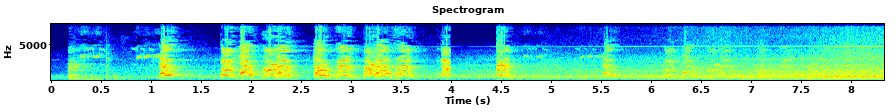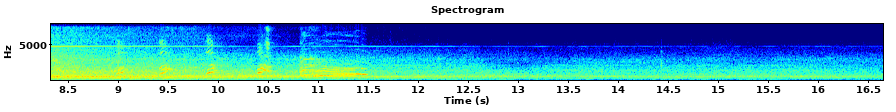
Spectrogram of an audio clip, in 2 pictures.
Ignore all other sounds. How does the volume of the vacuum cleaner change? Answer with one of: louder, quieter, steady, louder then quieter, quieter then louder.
louder then quieter.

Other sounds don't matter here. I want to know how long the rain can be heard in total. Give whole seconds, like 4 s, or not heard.
not heard.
